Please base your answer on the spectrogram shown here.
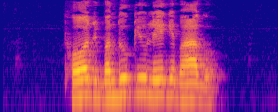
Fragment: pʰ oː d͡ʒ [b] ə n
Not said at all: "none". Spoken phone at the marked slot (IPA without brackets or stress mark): b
